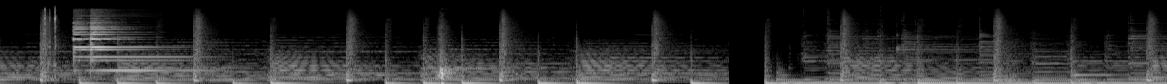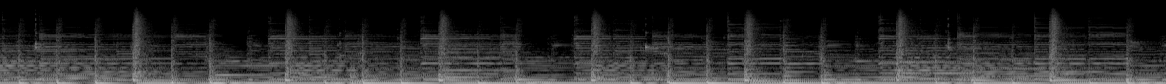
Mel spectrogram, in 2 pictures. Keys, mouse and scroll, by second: 0.2-2.1 drag, 3.2 scroll down 1, 3.5 scroll up 1, 5.6 click, 6.8-7.8 click, 9.1 w, 9.4 click, 10.0 ctrl+d, 11.0 p, 11.1 scroll up 1, 11.8 click, 12.4-13.2 click, 15.6 space, 15.7-16.1 click, 17.9 scroll down 1, 18.3 click, 20.3 ctrl+z, 21.0 click, 22.1 ctrl+z, 22.9 click.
